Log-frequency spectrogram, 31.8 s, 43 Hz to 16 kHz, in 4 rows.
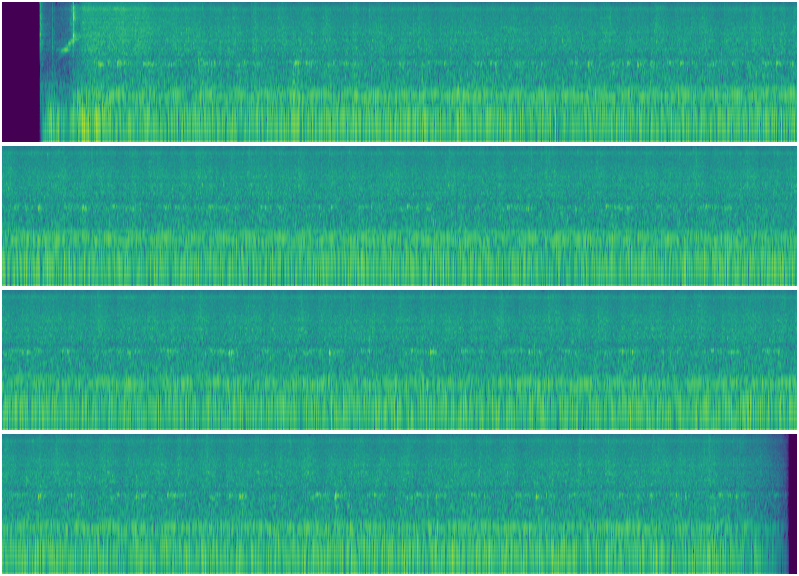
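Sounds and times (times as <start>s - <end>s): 
dishwasher switching on and running: 0.4s - 31.7s.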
